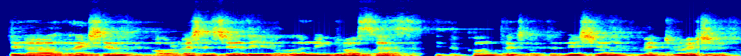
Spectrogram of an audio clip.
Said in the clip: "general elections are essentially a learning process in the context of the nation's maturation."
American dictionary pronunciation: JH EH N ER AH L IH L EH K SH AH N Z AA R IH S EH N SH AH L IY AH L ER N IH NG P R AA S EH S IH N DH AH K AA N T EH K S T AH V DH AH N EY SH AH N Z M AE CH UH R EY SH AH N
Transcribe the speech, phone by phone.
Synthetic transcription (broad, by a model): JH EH N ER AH L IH L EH K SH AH N AA R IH S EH N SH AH L IY AH L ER N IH NG P R AA S EH S IH N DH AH K AA N T EH K S T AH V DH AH N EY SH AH N M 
